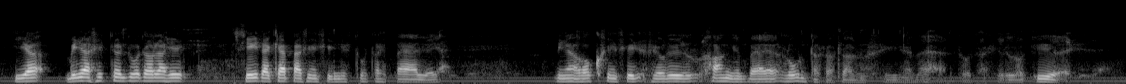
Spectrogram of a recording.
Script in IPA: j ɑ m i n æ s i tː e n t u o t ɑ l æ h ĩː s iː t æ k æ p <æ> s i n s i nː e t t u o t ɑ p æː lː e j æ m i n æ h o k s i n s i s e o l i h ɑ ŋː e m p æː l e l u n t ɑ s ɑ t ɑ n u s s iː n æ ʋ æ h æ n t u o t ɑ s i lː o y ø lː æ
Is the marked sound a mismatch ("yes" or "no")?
no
